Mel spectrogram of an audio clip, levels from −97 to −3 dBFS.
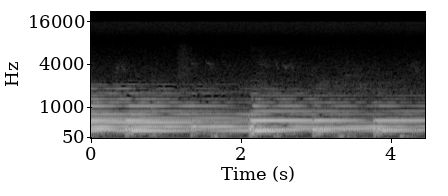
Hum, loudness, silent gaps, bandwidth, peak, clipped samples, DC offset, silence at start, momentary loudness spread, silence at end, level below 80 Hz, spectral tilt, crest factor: none; -34 LUFS; none; 16 kHz; -18 dBFS; under 0.1%; under 0.1%; 0 s; 7 LU; 0 s; -70 dBFS; -9.5 dB/octave; 14 dB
